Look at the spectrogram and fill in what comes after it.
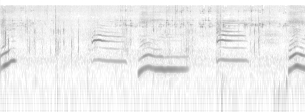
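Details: A very dog-like pet cat meowing: five drawn-out, tonal meows, some rising then holding level, spaced about a second or more apart, with faint background clatter.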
